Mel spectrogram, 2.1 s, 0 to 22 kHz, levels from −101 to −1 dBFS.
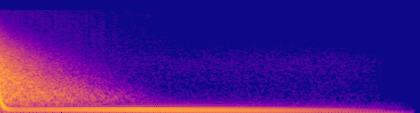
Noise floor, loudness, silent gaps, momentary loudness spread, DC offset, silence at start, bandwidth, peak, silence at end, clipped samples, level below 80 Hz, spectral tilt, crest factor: -50 dBFS; -28 LUFS; none; 15 LU; 0.2%; 0 s; 6.6 kHz; 0 dBFS; 0.4 s; under 0.1%; -34 dBFS; -7 dB/octave; 26 dB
